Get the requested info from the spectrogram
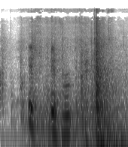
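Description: A steel parts-cabinet drawer loaded with screws and bolts is pushed shut, closing with a bang about a second and a half in.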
